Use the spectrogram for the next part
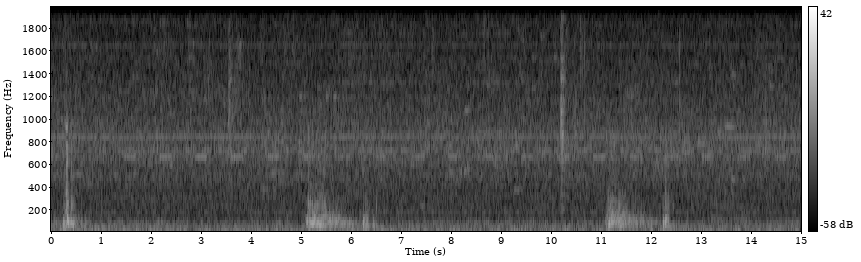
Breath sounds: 0.00-0.57 s: exhalation
0.00-0.57 s: crackles
5.07-6.13 s: inhalation
5.07-6.13 s: crackles
6.16-6.71 s: exhalation
6.16-6.71 s: crackles
11.10-12.16 s: inhalation
11.10-12.16 s: crackles
12.20-12.63 s: exhalation
12.20-12.63 s: crackles

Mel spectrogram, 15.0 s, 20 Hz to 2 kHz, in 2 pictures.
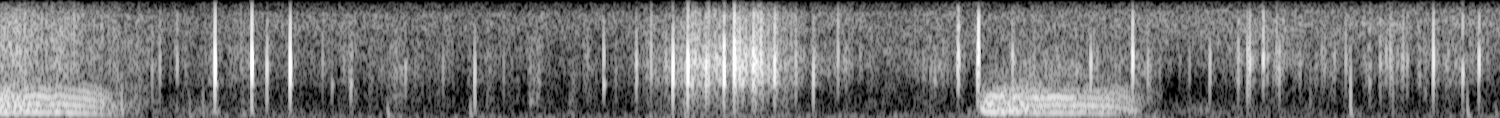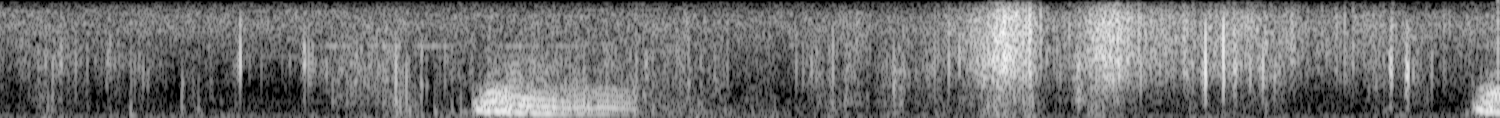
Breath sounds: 4.83-5.79 s: inhalation
4.85-5.78 s: rhonchi
9.82-10.75 s: rhonchi
9.89-10.81 s: inhalation

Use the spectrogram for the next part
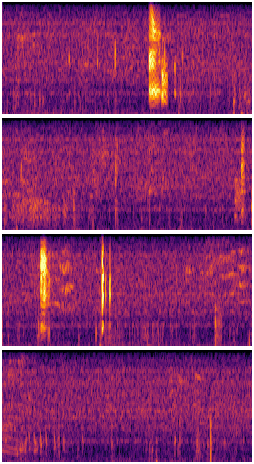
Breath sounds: No breath sounds were labelled in this clip.

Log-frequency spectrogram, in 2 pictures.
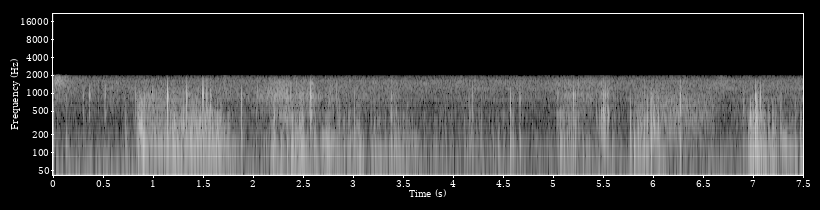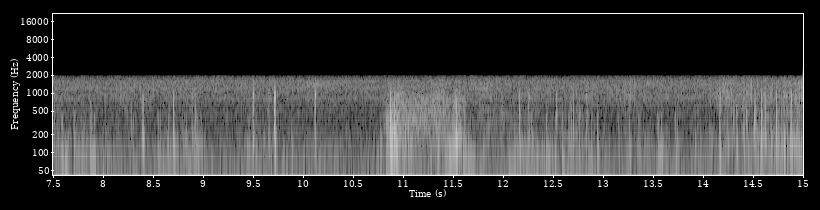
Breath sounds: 0.81-1.90 s: inhalation
0.81-1.90 s: crackles
2.02-3.67 s: exhalation
2.02-3.67 s: crackles
5.74-6.62 s: inhalation
6.87-8.01 s: exhalation
6.87-8.01 s: crackles
10.77-11.71 s: inhalation
12.13-13.05 s: exhalation
12.13-13.05 s: crackles

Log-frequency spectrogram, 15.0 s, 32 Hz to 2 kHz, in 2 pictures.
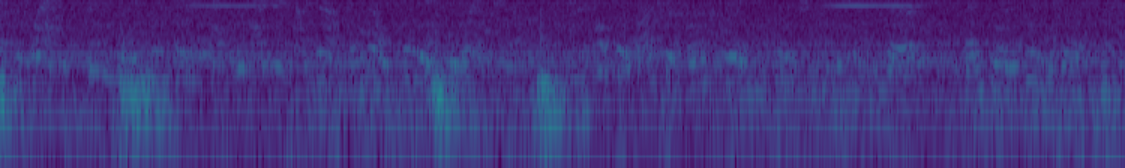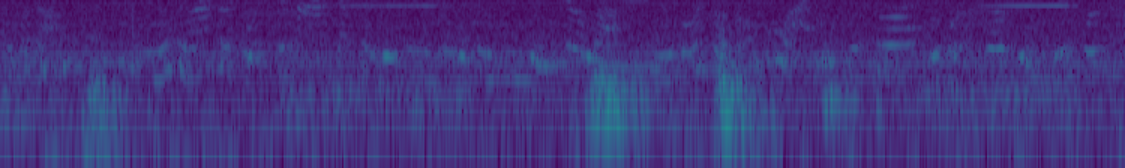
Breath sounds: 2.73-3.22 s: inhalation
3.52-3.89 s: exhalation
11.46-11.95 s: inhalation
12.36-12.73 s: exhalation

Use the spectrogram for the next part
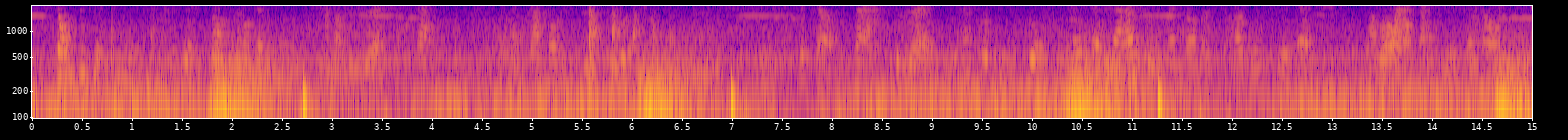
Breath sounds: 1.77-2.69 s: inhalation
6.05-6.88 s: inhalation
10.36-11.20 s: inhalation

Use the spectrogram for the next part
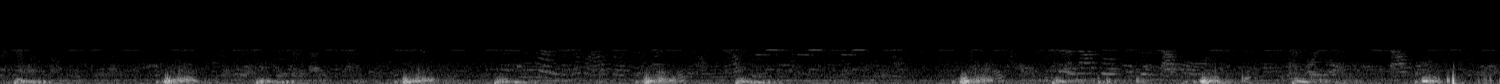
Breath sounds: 1.46-2.20 s: inhalation
2.47-3.21 s: exhalation
3.93-4.59 s: inhalation
4.90-5.64 s: exhalation
6.28-7.02 s: inhalation
7.29-7.93 s: exhalation
7.29-7.93 s: crackles
9.56-10.21 s: inhalation
11.90-12.54 s: inhalation
11.97-12.20 s: wheeze
12.90-13.89 s: exhalation

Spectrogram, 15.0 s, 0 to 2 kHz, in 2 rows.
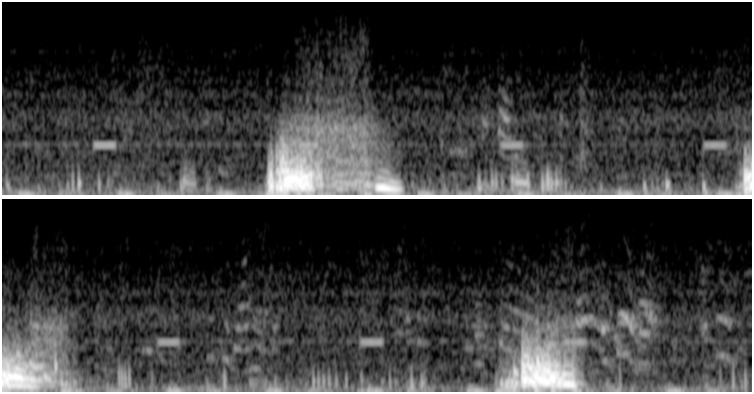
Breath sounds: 2.61-3.25 s: inhalation
3.70-4.06 s: wheeze
5.07-5.35 s: wheeze
7.39-8.27 s: inhalation
12.54-13.41 s: inhalation
12.54-13.41 s: crackles

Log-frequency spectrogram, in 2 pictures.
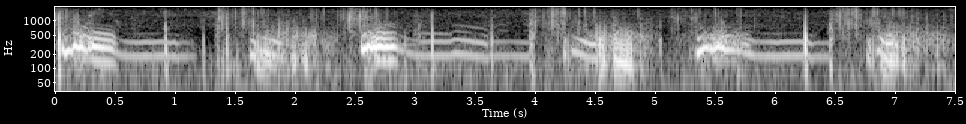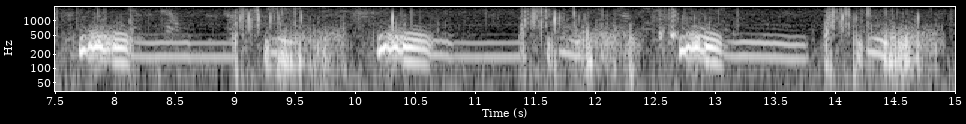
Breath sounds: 0.00-1.24 s: wheeze
1.54-2.41 s: inhalation
1.55-2.37 s: crackles
2.45-3.09 s: exhalation
2.45-4.06 s: wheeze
4.14-4.95 s: inhalation
4.14-4.95 s: wheeze
5.22-5.84 s: exhalation
5.22-6.49 s: wheeze
6.74-7.61 s: inhalation
6.74-7.61 s: crackles
7.65-8.27 s: exhalation
7.65-9.05 s: wheeze
9.18-9.98 s: inhalation
9.18-9.98 s: crackles
10.13-11.52 s: exhalation
10.13-11.52 s: wheeze
11.55-12.47 s: inhalation
11.55-12.47 s: wheeze
12.65-13.23 s: exhalation
12.65-13.91 s: wheeze

